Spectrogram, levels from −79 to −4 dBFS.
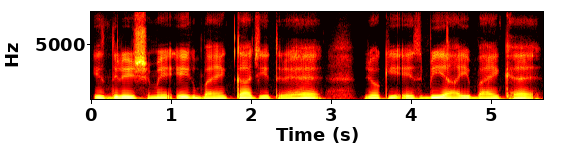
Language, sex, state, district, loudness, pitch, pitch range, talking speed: Hindi, male, Jharkhand, Ranchi, -16 LUFS, 105 Hz, 100-115 Hz, 140 wpm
